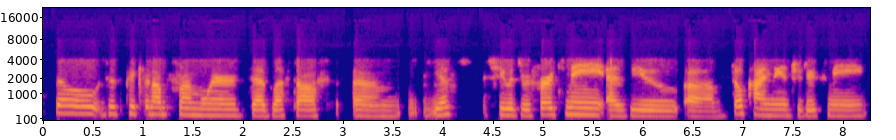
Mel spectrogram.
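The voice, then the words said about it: Hoarse voice. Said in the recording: “I am a little under the weather. So I apologize for the hoarse voice.”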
